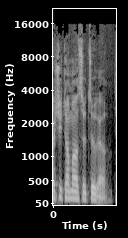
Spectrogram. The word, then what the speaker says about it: Yoshitomo Tsutsugo: Yoshitomo Tsutsugo.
